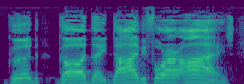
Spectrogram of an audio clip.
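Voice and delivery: slow, urgent pulpit cry; preacher calling men to the lifeboat; impassioned appeal. Acted. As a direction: plead for rescuers. Shipwreck appeal.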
